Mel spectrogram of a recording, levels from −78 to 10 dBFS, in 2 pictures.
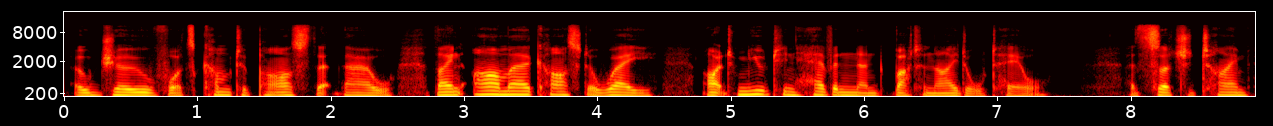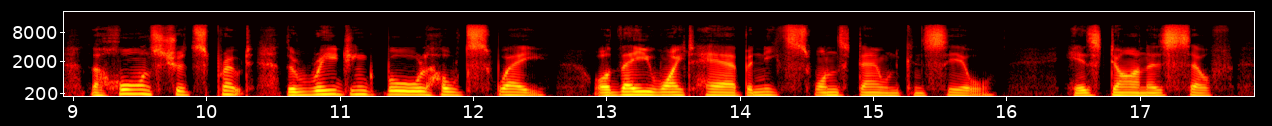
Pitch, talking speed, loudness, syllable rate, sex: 135 Hz, 150 wpm, -20 LUFS, 3.7 syllables/s, male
